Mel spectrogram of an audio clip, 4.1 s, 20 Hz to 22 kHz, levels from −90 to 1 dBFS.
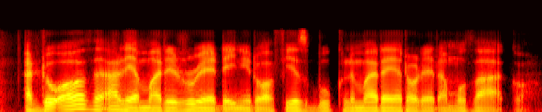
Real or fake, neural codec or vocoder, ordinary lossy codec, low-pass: fake; codec, 16 kHz, about 1 kbps, DyCAST, with the encoder's durations; none; 7.2 kHz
